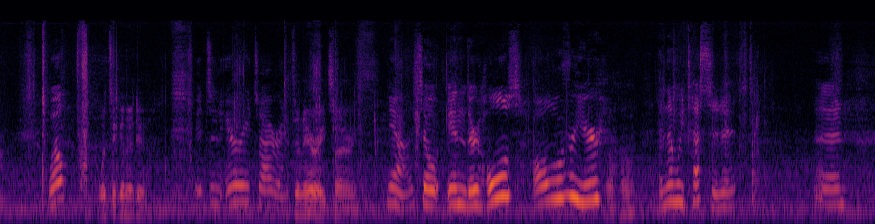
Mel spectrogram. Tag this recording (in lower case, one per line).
speech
